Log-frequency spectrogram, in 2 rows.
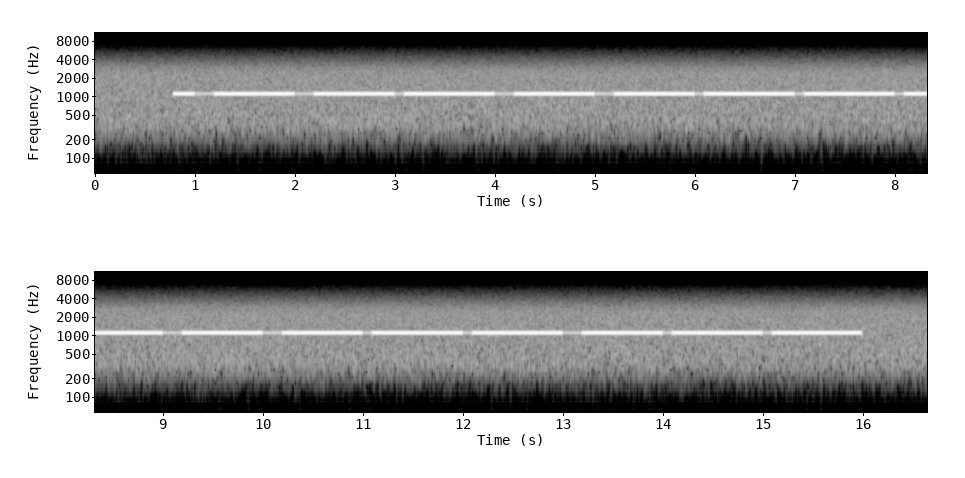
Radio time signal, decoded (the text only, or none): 1 1 0 1 1 0 0 0 1 1 0 0 1 0 0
